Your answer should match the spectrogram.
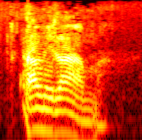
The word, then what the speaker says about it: Al-Nilam: Al-Nilam. Al-Nilam. Mm-hmm. That's an Arabic word. You have to come down hard on the last syllable.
